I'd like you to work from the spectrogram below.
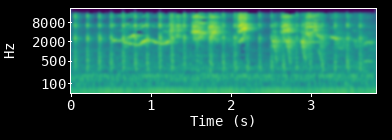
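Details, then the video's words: Indian ringneck parrot, kept as a talking bird, chattering in a dense stream of clicking pulses mixed with wavering, speech-like tonal phrases and a few higher squeaky bursts. "অসাধারণ কথা বলে চন্দনা টিয়া"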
